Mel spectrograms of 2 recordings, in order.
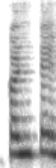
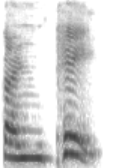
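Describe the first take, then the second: First: कंठे with an unaspirated ठ, said as kanṭe; the mistaken कंठे, flat ठ with no breath; wrong pronunciation. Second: कंठे with a breathy aspirated ठे, kanṭhe; the proper कंठे, push air on ठे; correct pronunciation. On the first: Teacher showing students the wrong way, कंठे without aspiration. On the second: Teacher showing students the right way, कंठे with aspirated ठे. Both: Shown as a demonstration. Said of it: "कंठे नहीं".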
